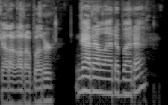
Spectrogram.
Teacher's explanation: if you say that really fast got a lot of butter got a lot of butter that is the flap T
